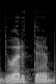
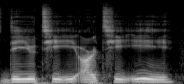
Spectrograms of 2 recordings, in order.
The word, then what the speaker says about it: Duterte: I thought it would be Duerte, but it's Duterte.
